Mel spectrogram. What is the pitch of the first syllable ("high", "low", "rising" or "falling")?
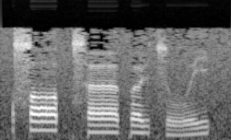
high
